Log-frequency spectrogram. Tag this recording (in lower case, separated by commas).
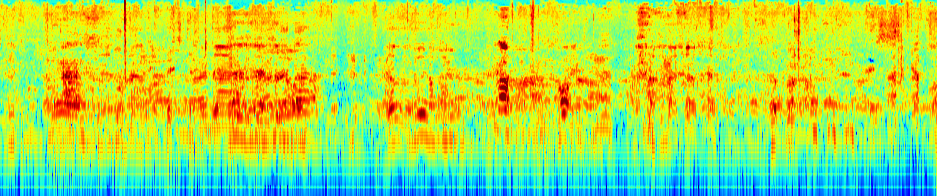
speech, crowd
